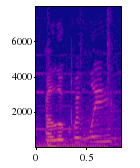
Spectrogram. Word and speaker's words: eloquently: But despite Sayori's expectations, Yuri equality what help I'm pretty sure it's pronounced eloquently. eloquently eloquent fuck I know it's a really hard word to say. eloquently It's elo and then quently.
